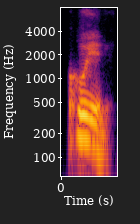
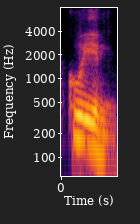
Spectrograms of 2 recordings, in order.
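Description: First: The first k sound has a puff of air. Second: The first k sound has no puff of air. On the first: The speaker calls it right. "সবগুলোতে দেখেন খ রয়েছে" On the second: The speaker calls it wrong. "Not ক, not কুইন"

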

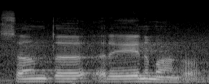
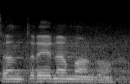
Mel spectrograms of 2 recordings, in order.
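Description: First: The syllables are grouped as 'sant ren mango'. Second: The syllables are grouped as 'santre na mango'. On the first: It asks for the dust of the saints. The speaker calls it right. "ਇੱਦਾਂ ਨਹੀਂ ਹੈ" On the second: It asks not to beg for oranges. The speaker calls it wrong. "ਕਈ ਅਣਜਾਣ ਪਾਠੀ ਇੱਦਾਂ ਬੋਲਦੇ ਸੁਣੇ ਜਾਂਦੇ ਆ"

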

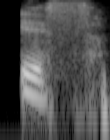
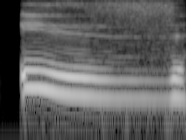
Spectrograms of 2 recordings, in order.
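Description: First: The word ends in a voiceless S sound. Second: The word ends in a voiced Z sound. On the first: The speaker calls it wrong. "No is, no" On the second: The speaker calls it right. "is pronounced is with a Z sound, expresado, is, tus cuerdas vibran"

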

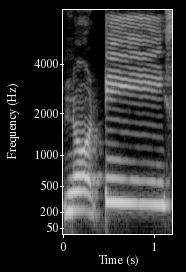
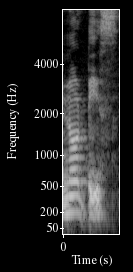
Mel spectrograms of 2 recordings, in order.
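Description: First: The i vowel is long and heavy. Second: The i vowel is short and light. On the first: The speaker calls it wrong. "એમ બોલાય ન બોલાય" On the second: The speaker calls it right. "હળવું બોલાય"

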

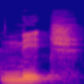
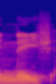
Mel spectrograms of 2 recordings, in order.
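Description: First: The word ends with a 'tch' sound. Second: The word ends with a soft 'sh' sound. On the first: The speaker calls it wrong. "and not niche ... There is no T in the word niche" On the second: The speaker calls it right. "you also say niche"

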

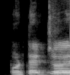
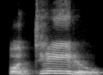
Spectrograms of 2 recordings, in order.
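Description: First: It is said the way Malayalis usually say it. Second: It is said the way native English speakers say it. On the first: The speaker calls it wrong. "പൊട്ടറ്റോ എന്നാണ് നമ്മൾ പറയാറുള്ളത്" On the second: The speaker calls it right. "The correct pronunciation is പൊറ്റേറോ"

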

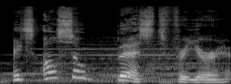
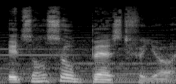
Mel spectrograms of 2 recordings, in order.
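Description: First: The voice is at a higher, more natural pitch. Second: The voice is pitched low and deep. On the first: The speaker calls it wrong. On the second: The speaker calls it right.

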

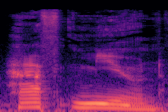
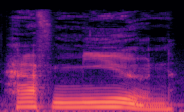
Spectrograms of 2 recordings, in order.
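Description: First: The second word has a long 'oo' vowel. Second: The same.

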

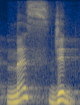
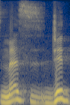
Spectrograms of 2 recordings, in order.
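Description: First: The s sound is a clear hiss. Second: The s sound is buzzed like z. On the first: The speaker calls it right. "لا مسجد" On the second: The speaker calls it wrong. "مس مش مز"

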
